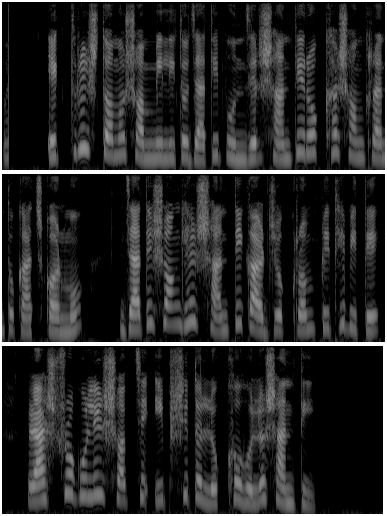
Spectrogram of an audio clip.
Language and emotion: Bengali, neutral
